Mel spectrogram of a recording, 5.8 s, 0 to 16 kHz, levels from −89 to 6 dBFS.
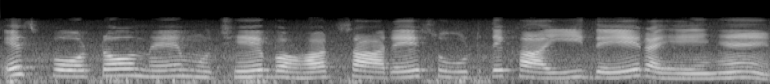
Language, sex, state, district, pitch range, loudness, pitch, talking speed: Hindi, female, Madhya Pradesh, Katni, 210-250 Hz, -16 LUFS, 230 Hz, 115 wpm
